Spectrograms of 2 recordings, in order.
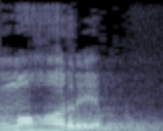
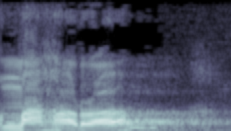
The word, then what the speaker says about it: mahram: Penyebab salahnya gara-gara tidak ada barisan bahasa Arab, mim ha ra mim. Jadi dibacanya muhrim, dibacanya mahram, bisa aja dibaca muharram, bisa. Begitu.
